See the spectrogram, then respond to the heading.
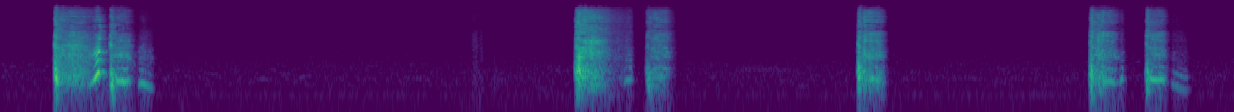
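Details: Barking cough on waking in the morning, attributed to allergies, with wheezing: four bouts of harsh, dry, barking coughs, mostly in pairs, separated by quiet pauses.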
